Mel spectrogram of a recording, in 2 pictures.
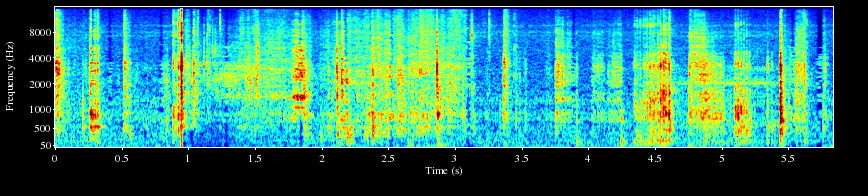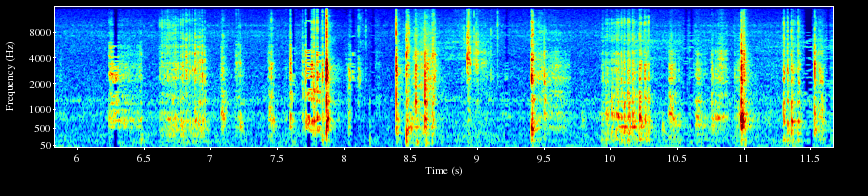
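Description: Card paper rustles as it is handled.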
